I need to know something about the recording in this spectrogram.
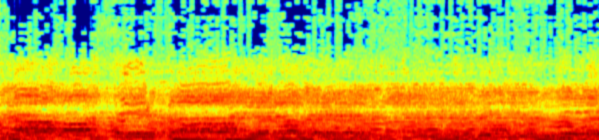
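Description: A group of voices singing a Slovak folk song together, over a low bass line.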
